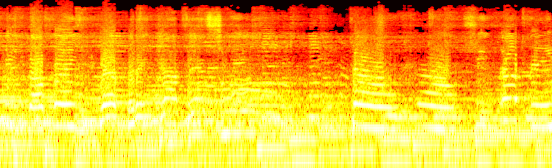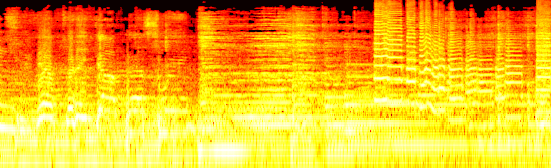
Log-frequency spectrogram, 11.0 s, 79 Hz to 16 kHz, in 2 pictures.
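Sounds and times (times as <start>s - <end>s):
backing track: 0.0s - 11.0s
horn melody through loudspeaker: 7.5s - 11.0s.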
